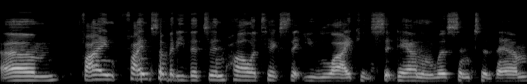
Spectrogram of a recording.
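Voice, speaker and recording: In an American accent, a woman with an ordinary speaking voice talks at a moderate pace and medium pitch, showing ordinary pitch variation on a very clean recording with a silent background. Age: 60s. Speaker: state senator. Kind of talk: interview.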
